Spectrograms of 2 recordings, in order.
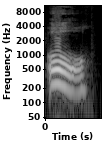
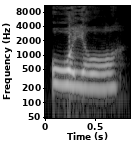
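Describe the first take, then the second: First: It is said the Southern way, like 'ol'. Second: It is said the standard non-Southern way.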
